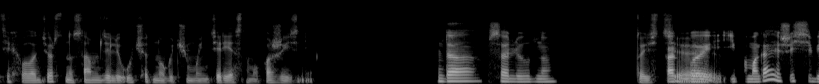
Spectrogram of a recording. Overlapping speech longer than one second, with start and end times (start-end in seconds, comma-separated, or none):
none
